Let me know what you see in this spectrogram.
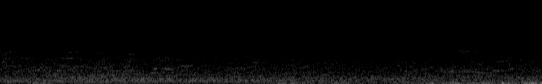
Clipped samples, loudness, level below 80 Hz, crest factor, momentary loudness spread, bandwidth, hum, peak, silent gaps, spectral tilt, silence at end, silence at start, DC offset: under 0.1%; -56 LUFS; -58 dBFS; 16 dB; 3 LU; 14.5 kHz; none; -38 dBFS; none; -7.5 dB/octave; 0 s; 0 s; under 0.1%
